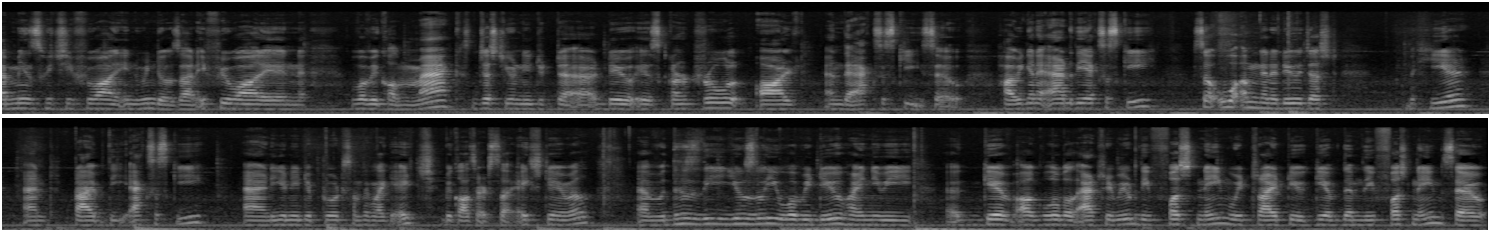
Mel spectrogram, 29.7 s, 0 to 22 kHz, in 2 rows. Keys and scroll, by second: 12.9 space, 18.1 h, 20.9 space, 22.7-23.2 Down, 23.1 Down, 23.4 Down, 24.0 Return.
